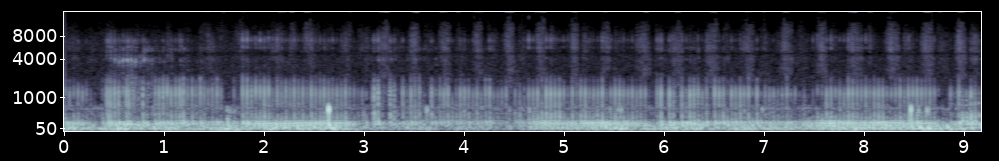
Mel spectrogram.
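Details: Neck massage sets a domestic cat purring, a coarse low rumble in breath-length waves, softening briefly near the middle and then building again.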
